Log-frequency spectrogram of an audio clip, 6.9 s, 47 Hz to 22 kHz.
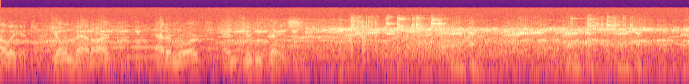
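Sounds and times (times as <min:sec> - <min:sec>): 
speech: 0:00.0 - 0:03.2
dense chorus of frogs croaking: 0:00.0 - 0:06.8.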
